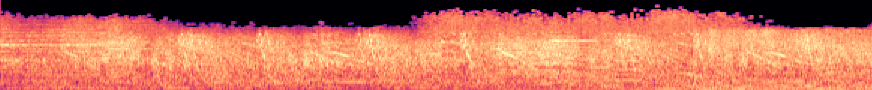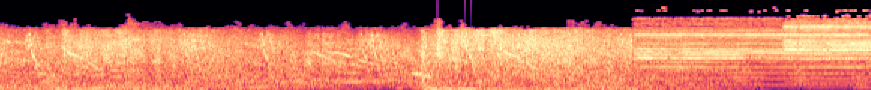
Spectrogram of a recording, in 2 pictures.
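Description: A space cruiser blown up by gunfire in a video game: loud, continuous crashing and booming explosions that fill the whole stretch, with a steady buzzing, alarm-like tone joining near the end.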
